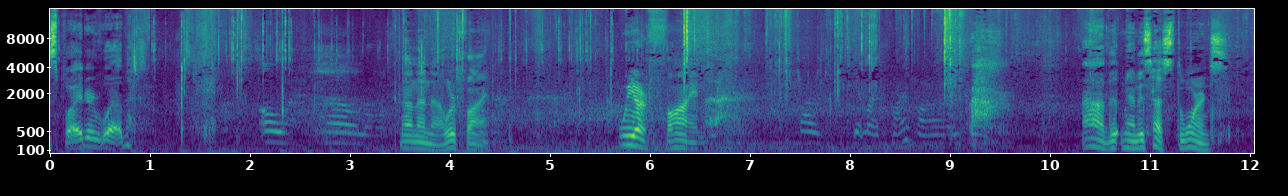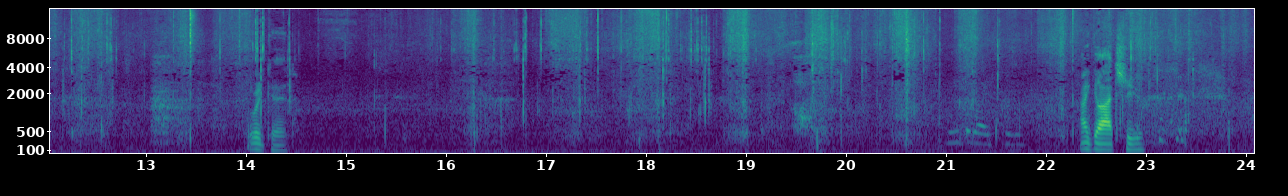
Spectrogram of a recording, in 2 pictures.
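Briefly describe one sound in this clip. Footsteps rustle through low leafy plants on the ground.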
